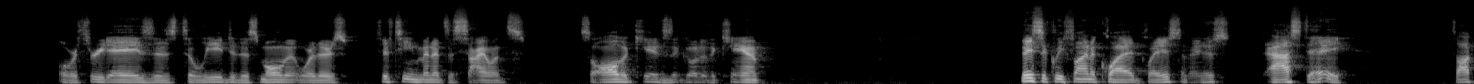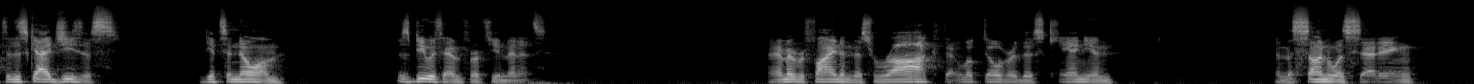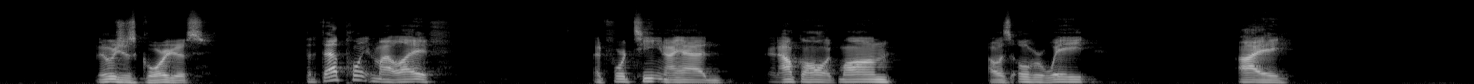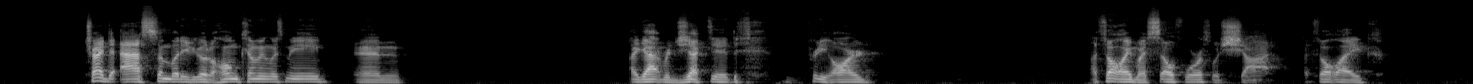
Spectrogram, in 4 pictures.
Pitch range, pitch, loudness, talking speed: 95-115 Hz, 110 Hz, -25 LUFS, 120 wpm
